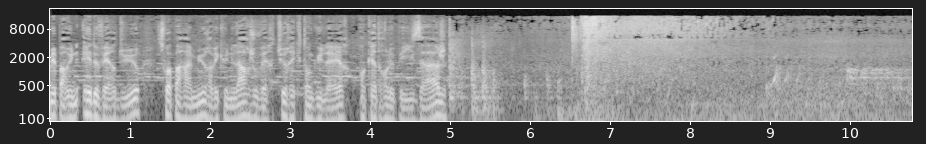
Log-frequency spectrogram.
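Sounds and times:
speech: 0.0 - 5.5
water splash in a swimming pool: 6.5 - 10.6.

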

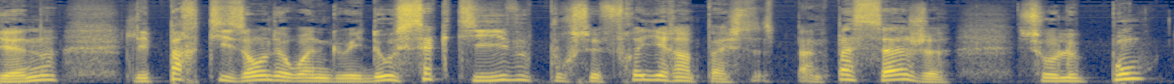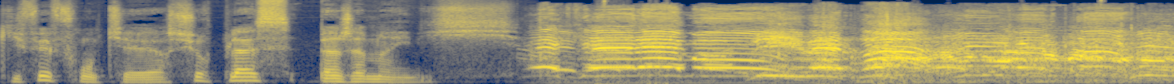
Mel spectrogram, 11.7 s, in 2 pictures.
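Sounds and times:
speech: 0.0 - 11.7
crowd chanting and cheering at border bridge: 8.5 - 11.7.

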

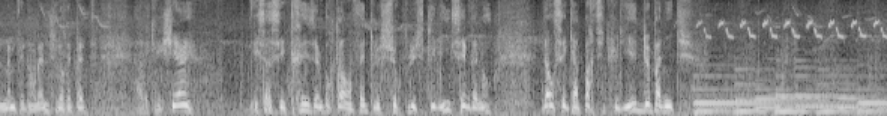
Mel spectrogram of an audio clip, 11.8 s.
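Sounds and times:
great tit saw-like song: 0.0 - 11.8
speech: 0.1 - 2.7, 3.3 - 10.9.

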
